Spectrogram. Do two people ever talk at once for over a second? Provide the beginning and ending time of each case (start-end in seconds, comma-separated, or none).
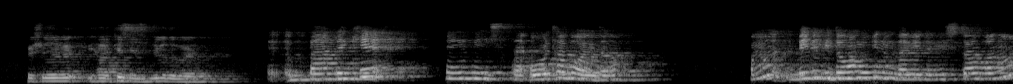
none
